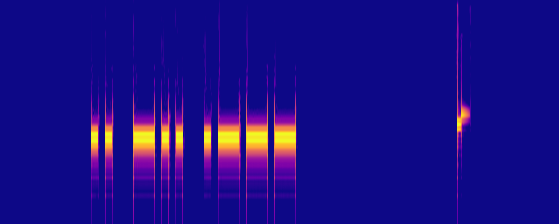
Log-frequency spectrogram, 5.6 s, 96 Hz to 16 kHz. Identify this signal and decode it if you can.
Morse code, heard as a keyed tone, about 17 wpm, 700 Hz. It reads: IDJ
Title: Three Challenging Letter-Number Combinations 17wpm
